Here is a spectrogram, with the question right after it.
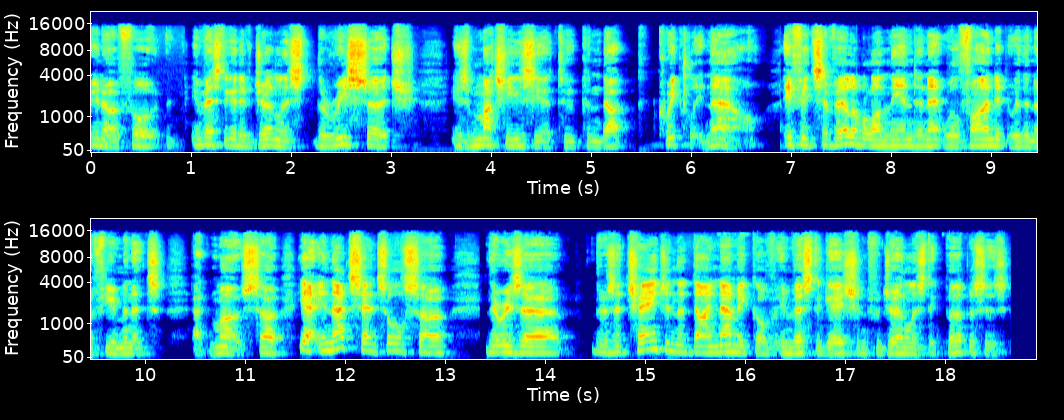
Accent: Budapest, Hungary; if I were in my hometown in Budapest, you know, it would be the same as if I was here in terms of access.

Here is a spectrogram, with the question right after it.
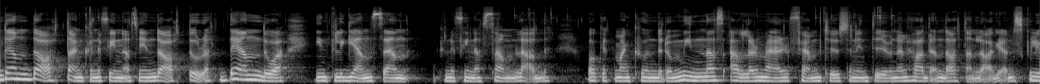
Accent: Kerstinbo, Uppsala County, Sweden; Jag är uppvuxen i en liten skruttig landsort, 15 mil norr om Stockholm. Där varannan invånare var en älg, och det är myggtätast i hela Sverige. Det är otroligt billiga hus där. Ingen vill köpa hus där. Det är så mycket mygg. Det heter Kerstinbo.

